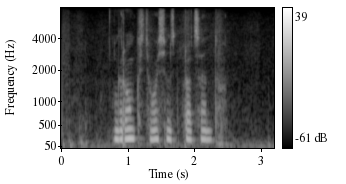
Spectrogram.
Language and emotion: Russian, neutral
